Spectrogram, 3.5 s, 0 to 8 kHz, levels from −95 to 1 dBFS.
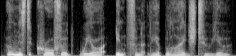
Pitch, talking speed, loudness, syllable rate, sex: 155 Hz, 150 wpm, -18 LUFS, 5.8 syllables/s, female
